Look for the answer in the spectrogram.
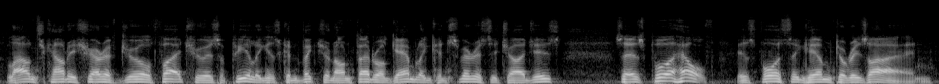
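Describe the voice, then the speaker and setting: Mellow, dry-voiced man reading local radio news. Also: mid-range voice, no room sound. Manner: measured, matter-of-fact delivery. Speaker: local newscaster. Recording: 1970s radio aircheck.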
